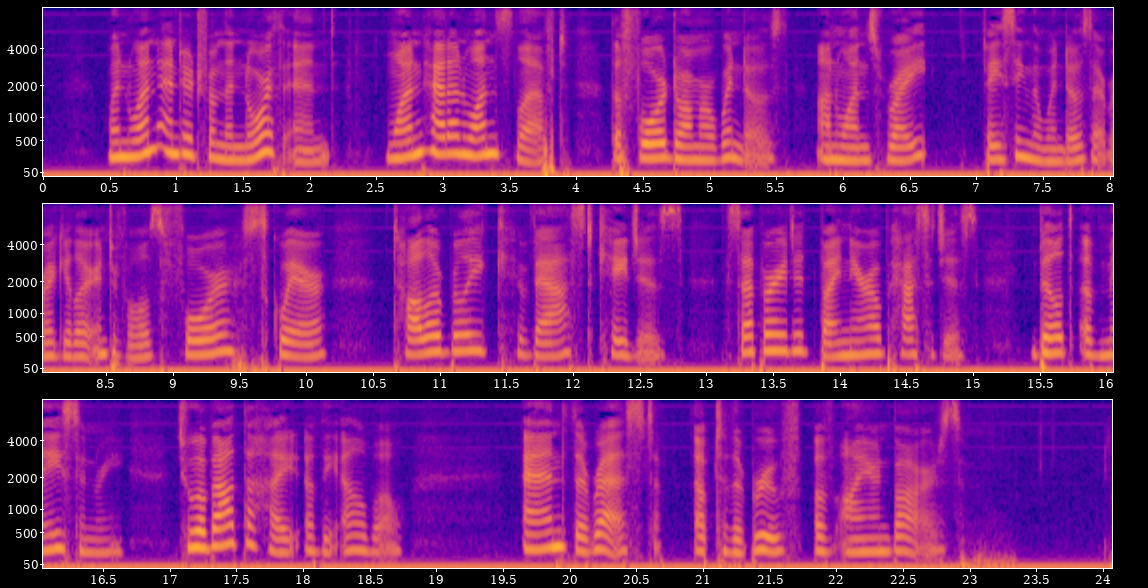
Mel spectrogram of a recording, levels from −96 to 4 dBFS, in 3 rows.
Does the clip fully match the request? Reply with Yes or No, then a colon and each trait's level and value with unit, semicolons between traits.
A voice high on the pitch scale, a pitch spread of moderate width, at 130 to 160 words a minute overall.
Yes: high, 220 Hz; average, 3.7 semitones; slow, 135 wpm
